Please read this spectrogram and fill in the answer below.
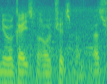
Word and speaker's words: Chitsman: And that question is, what is a chitsman? Okay, let me spell it: C-H-I-T-S-M-A-N.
